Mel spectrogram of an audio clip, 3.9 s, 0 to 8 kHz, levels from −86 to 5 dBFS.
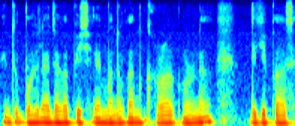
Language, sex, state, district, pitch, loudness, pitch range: Nagamese, male, Nagaland, Kohima, 95 Hz, -15 LUFS, 95-100 Hz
